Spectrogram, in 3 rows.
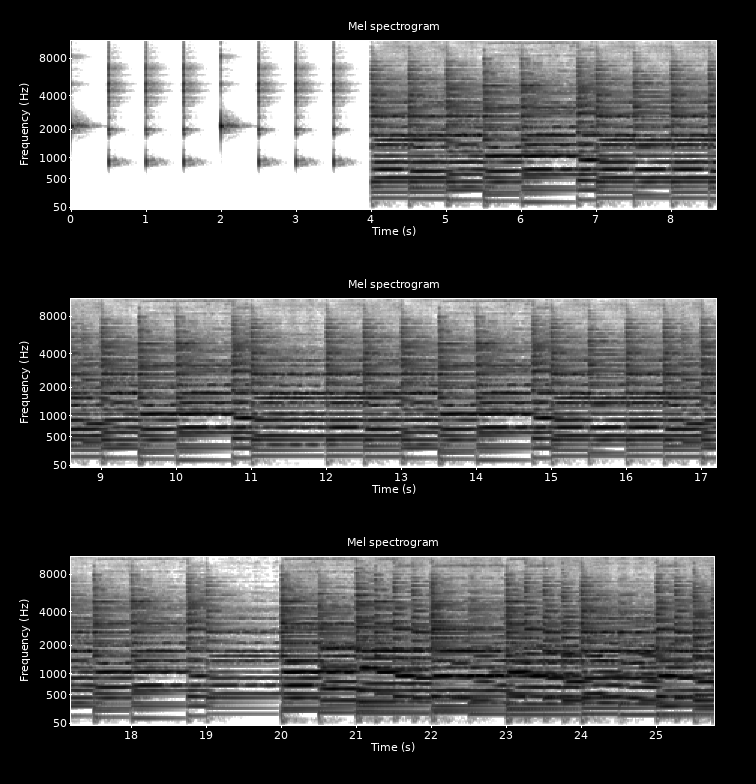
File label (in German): Flöte Klavier; Angels from the real; 120bpm, 1x; weihnachten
